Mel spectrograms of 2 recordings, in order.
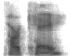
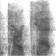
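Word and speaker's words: parquet: um this uh file format par or parette if you want to pronounce it that way um uh is a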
